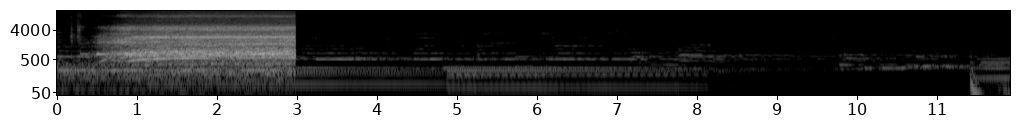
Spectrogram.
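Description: Hair dryer on its cool setting, drying the lace of a wig, blows loudly and steadily for about three seconds, then cuts off; quieter low hums and faint clicks follow.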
